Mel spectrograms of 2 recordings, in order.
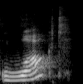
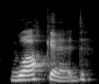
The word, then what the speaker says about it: walked: after a ck sound after a k sound the e d it sounds like a t t so we don't say walk walked right we say walked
